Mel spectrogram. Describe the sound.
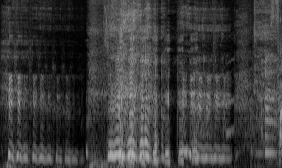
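A voice imitates an odd cackling laugh, a warbling, cooing, pigeon-like chortle in rhythmic bursts, fairly loud, lasting a few seconds.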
